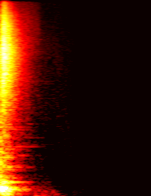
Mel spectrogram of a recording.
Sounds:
percussion
snare drum
music
drum
musical instrument

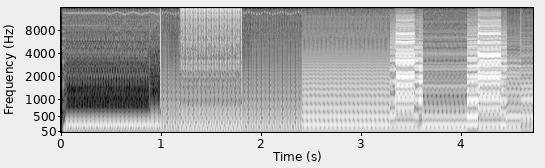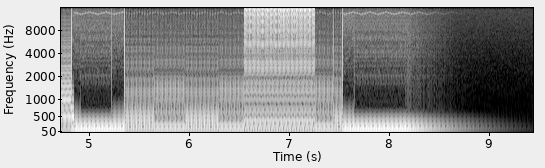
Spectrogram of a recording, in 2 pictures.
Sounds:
musical instrument
music
keyboard (musical)

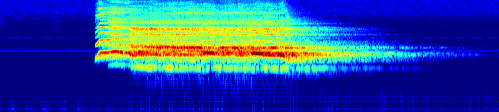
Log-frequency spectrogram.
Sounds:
human voice
screaming

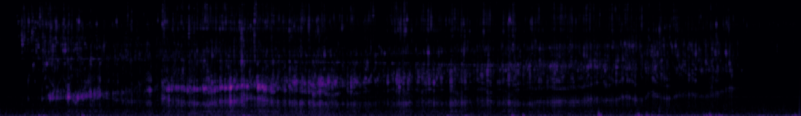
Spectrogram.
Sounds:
liquid

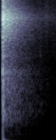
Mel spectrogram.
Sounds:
clapping
hands

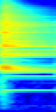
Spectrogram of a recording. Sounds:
musical instrument
music
gong
percussion

